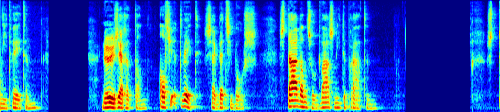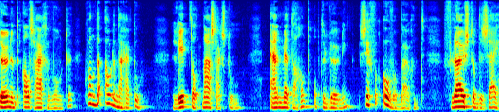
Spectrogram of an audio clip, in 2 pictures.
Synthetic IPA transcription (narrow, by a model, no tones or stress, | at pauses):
nitʋejtən | nyzɛχətɑn | ɑlˠsjəətʋejtz̥ɛjbɛtsibows | staːdɑnzowdʋaːsnitəpraːtʰən | støɥnəntɑlˠsɦaːɹχəʋowntə | kʋɑmdəʔʌwdənaːɹɦaːɹtu | lip̚tɔtnaːstɦaːɹstulˠ | ɛnmɛt̚dəɦɑntɔb̚dəløɥnɪŋz̥ɪχfərowvəɹbœɥχənt | flœɥstərdəzɛj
